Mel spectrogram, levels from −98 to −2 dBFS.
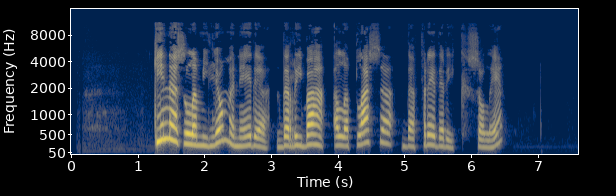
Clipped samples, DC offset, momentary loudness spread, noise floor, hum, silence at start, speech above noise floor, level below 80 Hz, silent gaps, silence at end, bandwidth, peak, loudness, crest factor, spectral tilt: under 0.1%; under 0.1%; 16 LU; -87 dBFS; none; 1.25 s; 64 dB; -82 dBFS; none; 1.15 s; 11.5 kHz; -6 dBFS; -23 LUFS; 20 dB; -5.5 dB/octave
